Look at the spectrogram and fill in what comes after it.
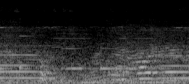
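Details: A giant cow being unloaded from a truck for a contest gives a steady, low, droning moo with even harmonic bands throughout, over a constant background hum and faint talking.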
